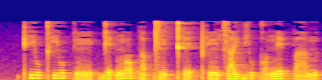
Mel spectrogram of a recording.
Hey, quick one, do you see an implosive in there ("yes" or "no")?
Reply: no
